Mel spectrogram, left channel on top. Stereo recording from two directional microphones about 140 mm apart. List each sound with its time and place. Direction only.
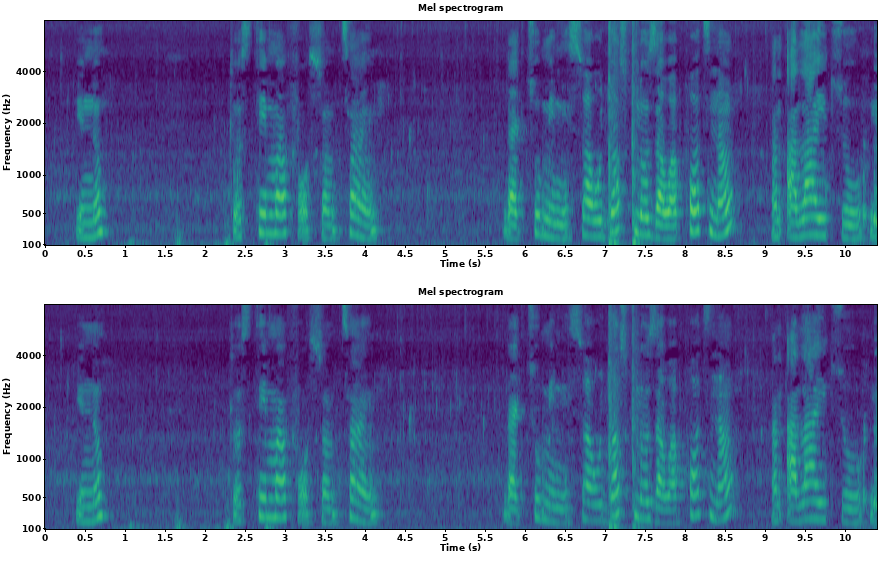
0.4 s a woman's voice: 10° left (ahead or behind)
2.3 s a woman's voice: 10° left (ahead or behind)
5.8 s a woman's voice: 15° left (ahead or behind)
6.7 s speech: 30° left (ahead or behind)
9.0 s a woman's voice: 20° left (ahead or behind)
